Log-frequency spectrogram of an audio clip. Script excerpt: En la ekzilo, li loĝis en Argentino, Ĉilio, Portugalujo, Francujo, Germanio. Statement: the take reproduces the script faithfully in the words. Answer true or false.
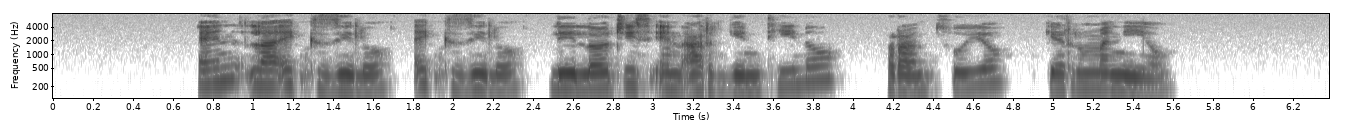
false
